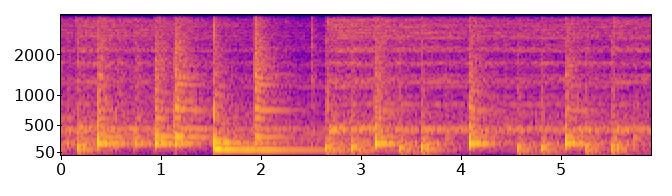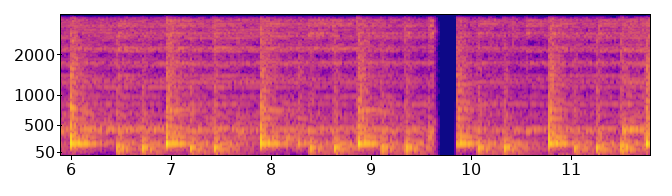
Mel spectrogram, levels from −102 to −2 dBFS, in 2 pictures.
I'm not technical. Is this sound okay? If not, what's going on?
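No. At about 9.62 s the sound breaks off. What follows is a short buzzy tail that fades over a fraction of a second into near silence, and the audio picks up again at about 9.86 s with a piece simply missing. This is most likely a long network dropout: for roughly a quarter of a second no audio reached the listener, so the receiving end stretched out the last bit it had and then went quiet.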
